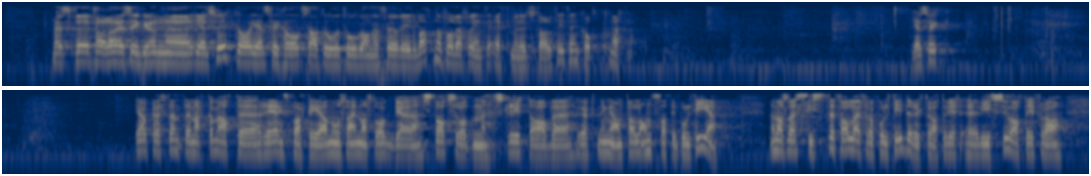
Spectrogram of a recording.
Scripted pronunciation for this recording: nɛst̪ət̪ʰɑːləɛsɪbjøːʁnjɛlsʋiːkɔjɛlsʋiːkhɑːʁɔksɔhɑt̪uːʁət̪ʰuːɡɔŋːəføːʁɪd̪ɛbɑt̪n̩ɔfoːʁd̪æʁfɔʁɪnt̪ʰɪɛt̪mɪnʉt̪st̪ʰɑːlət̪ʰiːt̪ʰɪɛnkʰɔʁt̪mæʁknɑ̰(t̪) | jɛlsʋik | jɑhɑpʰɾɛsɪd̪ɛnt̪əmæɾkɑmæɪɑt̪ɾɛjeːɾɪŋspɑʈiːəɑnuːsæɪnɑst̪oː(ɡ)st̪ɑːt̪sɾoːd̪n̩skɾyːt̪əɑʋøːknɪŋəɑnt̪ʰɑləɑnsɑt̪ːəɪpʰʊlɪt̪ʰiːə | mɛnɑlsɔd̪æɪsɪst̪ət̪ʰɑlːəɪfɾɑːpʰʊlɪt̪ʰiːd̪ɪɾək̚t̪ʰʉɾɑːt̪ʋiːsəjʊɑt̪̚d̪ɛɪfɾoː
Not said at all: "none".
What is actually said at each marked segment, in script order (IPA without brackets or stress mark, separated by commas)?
d̪, ɡ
